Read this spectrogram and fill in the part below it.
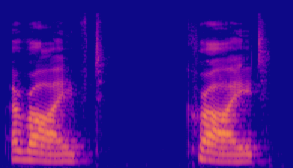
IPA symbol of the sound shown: d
